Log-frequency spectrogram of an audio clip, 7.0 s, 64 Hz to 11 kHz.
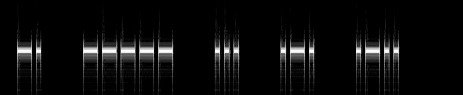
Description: Morse code, heard as a keyed tone, about 17 wpm, spaced as for 10 wpm, 700 Hz. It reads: N0SRL
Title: USA Call Signs - 5 Characters - 3x Character Spacing - 17wpm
